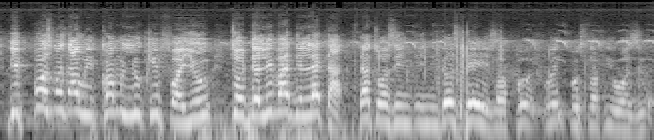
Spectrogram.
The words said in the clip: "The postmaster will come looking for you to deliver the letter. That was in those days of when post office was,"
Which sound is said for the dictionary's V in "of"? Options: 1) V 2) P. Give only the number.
2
